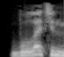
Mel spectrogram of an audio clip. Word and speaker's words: Булатин: Булатин Михалин, ударение на «и».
